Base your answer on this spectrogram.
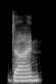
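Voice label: "dyn", Indian English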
